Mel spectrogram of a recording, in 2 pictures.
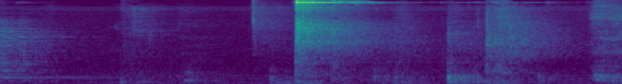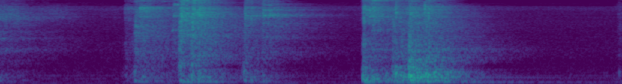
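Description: A series of irregular knocks and thuds, one every second or so. One about two seconds in has a high metallic ring, and the loudest, longer clunk comes near the end.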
